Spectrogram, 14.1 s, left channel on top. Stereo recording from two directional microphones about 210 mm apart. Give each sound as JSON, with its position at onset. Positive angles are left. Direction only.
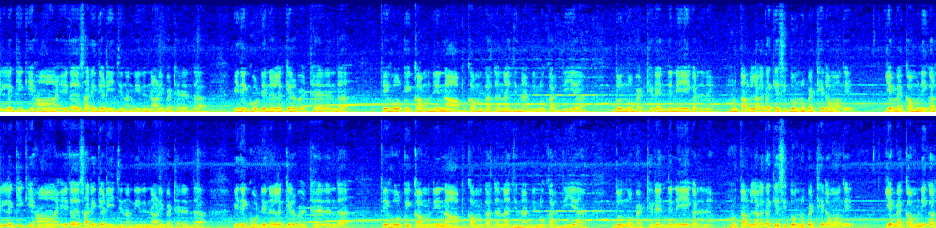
{"t": 0.0, "sound": "speech", "side_deg": -20}
{"t": 3.5, "sound": "a man's voice", "side_deg": -20}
